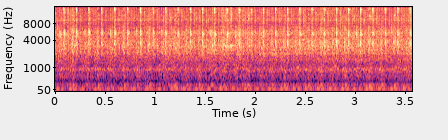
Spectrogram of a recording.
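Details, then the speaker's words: Air-cooled VW/Porsche dual-carburetor engine, freshly rebuilt bus motor on first start, warming up: even, steady idle with smooth low thrum, no stumble or misfire; idle now balanced between the two carburetors, reading about five, slightly fast. "now we know that our idle is pretty much balanced between the two carburetors"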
